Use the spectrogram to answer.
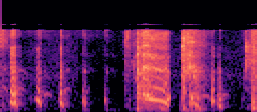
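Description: A man coughs hard in a rapid fit of many sharp bursts. One long, rough, drawn-out cough sits in the middle, and a few more quick coughs follow it.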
